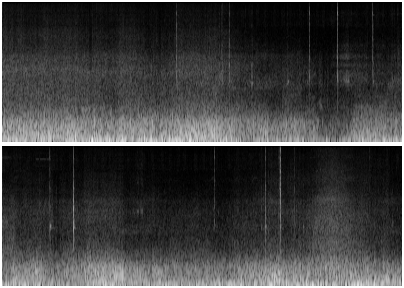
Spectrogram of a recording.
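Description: Airflow buffeting the camera microphone during a paragliding flight: a loud, low rumbling wind roar that eases about six seconds in and then builds again. Scattered short ticks sound over it.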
